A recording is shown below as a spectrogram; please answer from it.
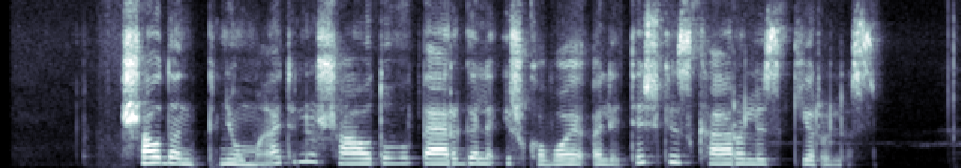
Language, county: Lithuanian, Kaunas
